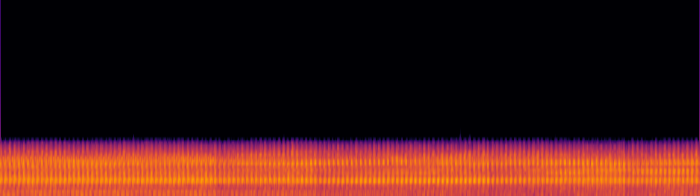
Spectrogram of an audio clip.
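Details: Steady drone with a rapid regular pulsing of about three beats a second, like rhythmic knocking or vibration as the drum turns, on a Hotpoint washing machine making an abnormal running noise.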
